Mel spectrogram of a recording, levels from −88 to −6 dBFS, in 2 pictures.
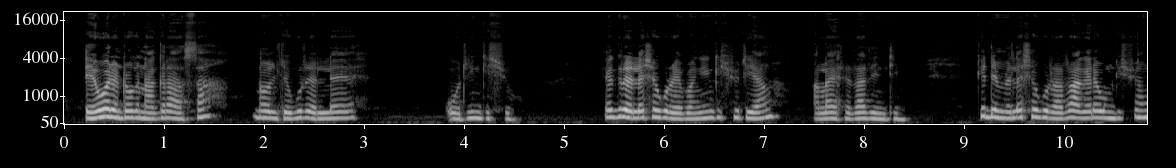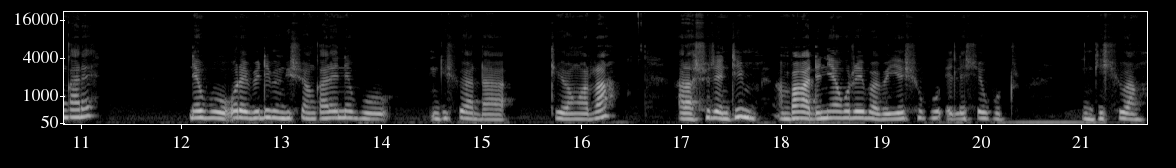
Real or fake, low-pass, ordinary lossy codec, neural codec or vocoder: real; none; none; none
